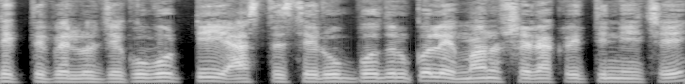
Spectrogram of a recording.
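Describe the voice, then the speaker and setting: A man's fairly high voice, monotone and flat, with a dry, close sound and no echo. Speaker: listener narrating a family ghost experience about his father. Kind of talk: casual ghost story telling.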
